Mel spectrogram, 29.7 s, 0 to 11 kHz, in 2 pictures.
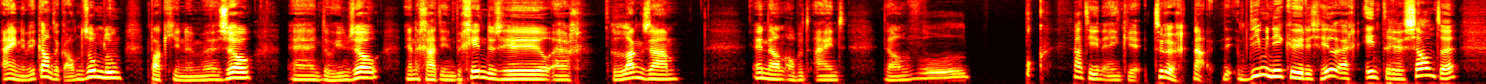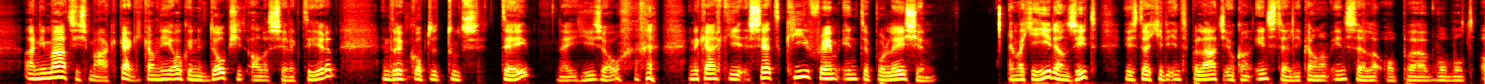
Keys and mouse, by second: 0.9 g, 2.6 g, 3.5 click, 4.1 click, 4.5 space, 5.9 space, 7.3 click, 11.0 space, 16.3-16.8 drag, 19.4 t, 20.4 t.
